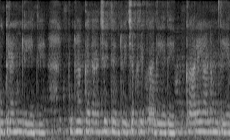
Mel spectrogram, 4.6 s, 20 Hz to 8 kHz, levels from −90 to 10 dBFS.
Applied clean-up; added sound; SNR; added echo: neural separator model SepFormer DNS4.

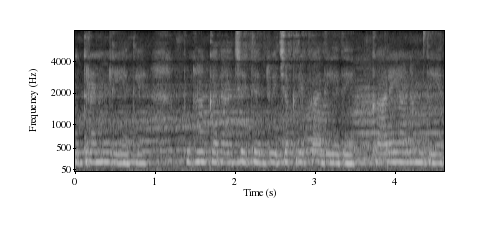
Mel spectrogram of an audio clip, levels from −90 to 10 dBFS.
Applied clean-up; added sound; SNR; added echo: none; Brass instrument; 10 dB; reverberation time 1.8 s.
